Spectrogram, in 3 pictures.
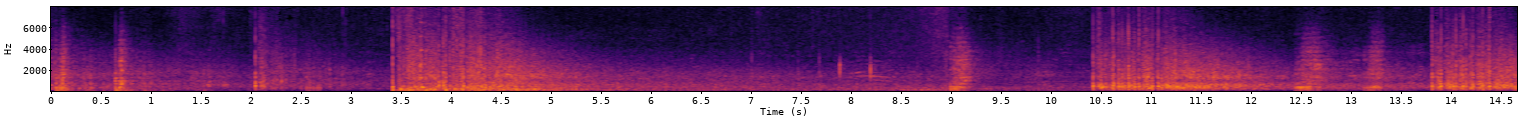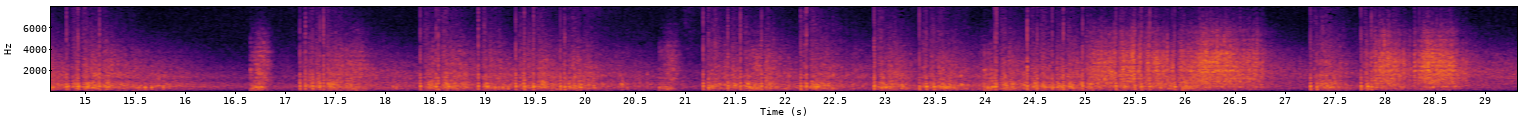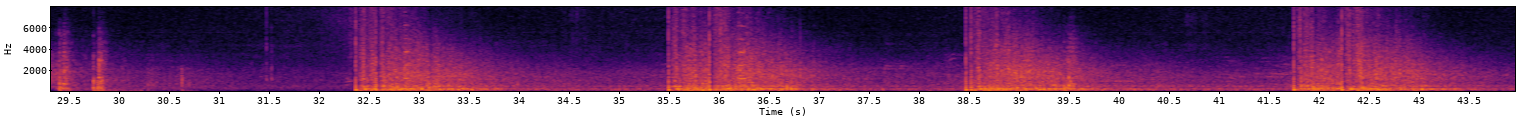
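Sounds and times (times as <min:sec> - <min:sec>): fireworks crackling after bursts: 0:00.0 - 0:43.9
firework shells bursting: 0:06.9 - 0:15.6.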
